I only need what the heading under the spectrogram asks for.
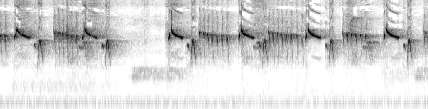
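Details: Prinia singing persistently without pause: bursts of sharp, high chirping notes repeated in fast phrases, broken by a short gap holding a low steady tone, over a faint low hum.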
